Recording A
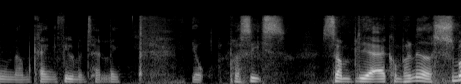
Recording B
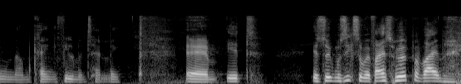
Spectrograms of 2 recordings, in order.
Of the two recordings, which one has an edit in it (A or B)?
A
